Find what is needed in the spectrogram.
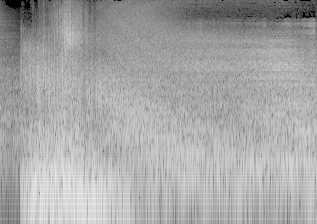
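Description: Cinematic boom sound effect for an animated logo reveal: a deep impact hits about half a second in and rolls into a sustained low rumble.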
